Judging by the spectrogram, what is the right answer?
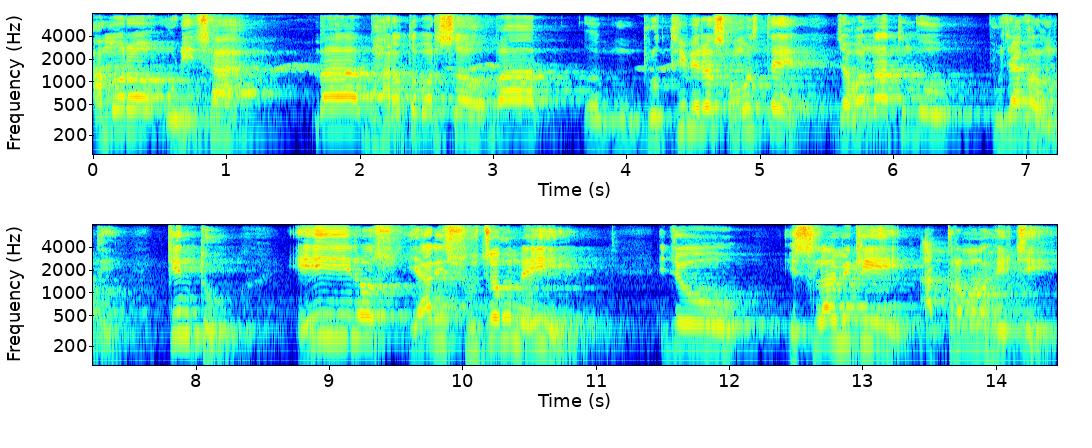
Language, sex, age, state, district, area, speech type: Odia, male, 60+, Odisha, Khordha, rural, spontaneous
